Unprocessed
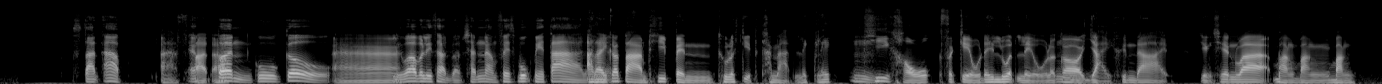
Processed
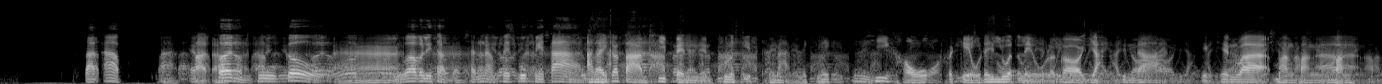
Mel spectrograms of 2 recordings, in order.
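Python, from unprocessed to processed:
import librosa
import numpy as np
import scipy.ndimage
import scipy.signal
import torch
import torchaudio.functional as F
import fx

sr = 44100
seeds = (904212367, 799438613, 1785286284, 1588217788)

y = fx.reverse_delay_fb(x, sr, ms=461, feedback_pct=60, wet_db=-10.5)
y = fx.env_lowpass(y, sr, base_hz=500.0, full_db=-17.0)
y = y * 10.0 ** (3.5 / 20.0)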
